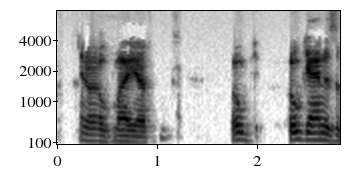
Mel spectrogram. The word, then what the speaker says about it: Hogan: okay so um you know my uh oh ogan is a pronunciation pronunciation of my name my father gave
